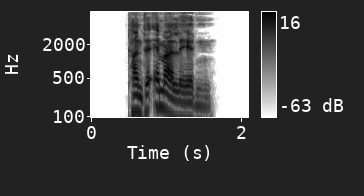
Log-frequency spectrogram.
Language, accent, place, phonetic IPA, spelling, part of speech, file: German, Germany, Berlin, [tantəˈʔɛmaˌlɛːdn̩], Tante-Emma-Läden, noun, De-Tante-Emma-Läden.ogg
- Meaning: plural of Tante-Emma-Laden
